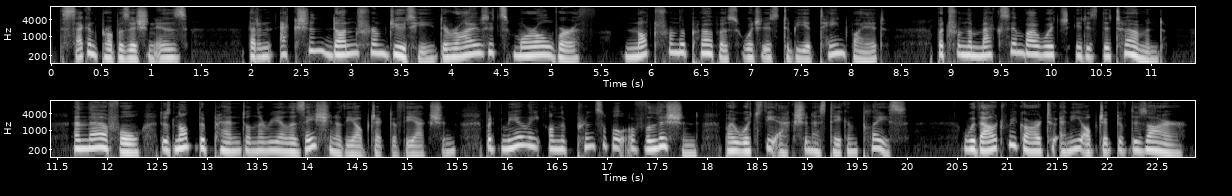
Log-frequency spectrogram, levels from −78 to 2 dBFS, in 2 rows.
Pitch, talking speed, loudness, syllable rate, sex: 195 Hz, 180 wpm, -19 LUFS, 5.6 syllables/s, female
